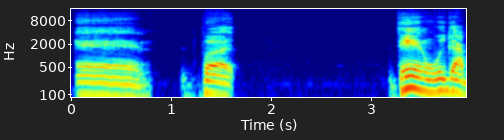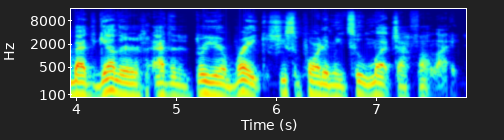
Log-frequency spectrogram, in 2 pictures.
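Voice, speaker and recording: A middle-aged man, a comedian hosting a live talk show, talking in a relaxed, rambling way. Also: lowish voice, a little slow, no echo, studio quality. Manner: relaxed, rambling, lots of fillers. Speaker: podcast host, comedian. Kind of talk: casual chat.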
